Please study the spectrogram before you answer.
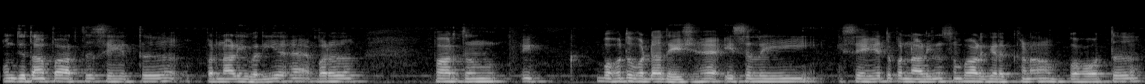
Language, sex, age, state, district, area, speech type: Punjabi, male, 30-45, Punjab, Mohali, urban, spontaneous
